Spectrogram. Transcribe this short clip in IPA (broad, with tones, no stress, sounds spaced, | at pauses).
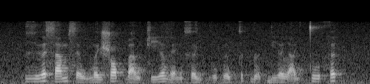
ɣ ɨ˧˥ ə̯ s a˧˥ m s ə˨˩ w m ə˧ j ʂ ɔ˦˥ p̚ ɓ a˨˩˦ w c i˧˥ ə̯ v ɛ˨˩˨ ŋ x ə˨˩˦ j ɓ u˨˩˦ ɓ ə˨˩ w k ə˦˥ k̚ ɹ ə˨˩ k̚ j i˧ ə̯ l a˨˩˨ j t̪ u˧ h ə˦˥ k̚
